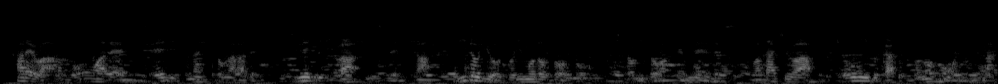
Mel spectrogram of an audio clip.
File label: test male live rec; SiSEC11; underdetermined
